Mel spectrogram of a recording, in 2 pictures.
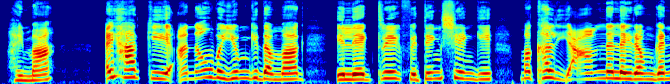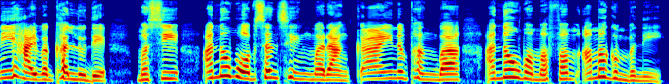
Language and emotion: Manipuri, surprised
